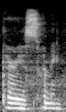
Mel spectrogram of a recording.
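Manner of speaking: soft whisper pointing out the fish; whispered aside. Real, not acted. Teacher shows the children the fish, whispered. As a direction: hush and point at the picture.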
